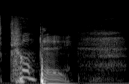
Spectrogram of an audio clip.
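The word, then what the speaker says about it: kompe: food called come / never to pronounce correctly as a kid it's actually knows come pay okay um PE that's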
